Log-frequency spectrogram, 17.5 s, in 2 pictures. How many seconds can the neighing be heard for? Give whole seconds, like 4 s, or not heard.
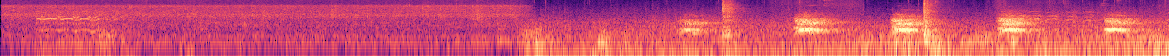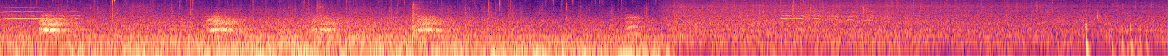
4 s.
